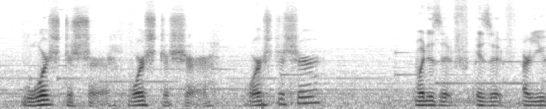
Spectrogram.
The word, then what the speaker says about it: Worcestershire: Like, you know, at least I don't say Worcestershire. I know it's supposed to be 3 syllables.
